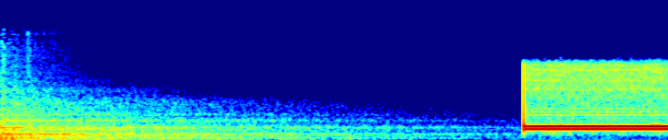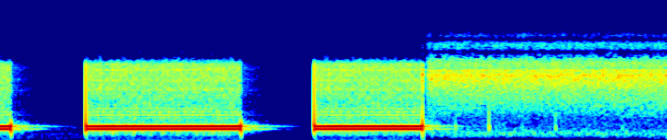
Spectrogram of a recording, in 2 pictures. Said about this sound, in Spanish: coge el móvil y vuelve a llamar a Watchman.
